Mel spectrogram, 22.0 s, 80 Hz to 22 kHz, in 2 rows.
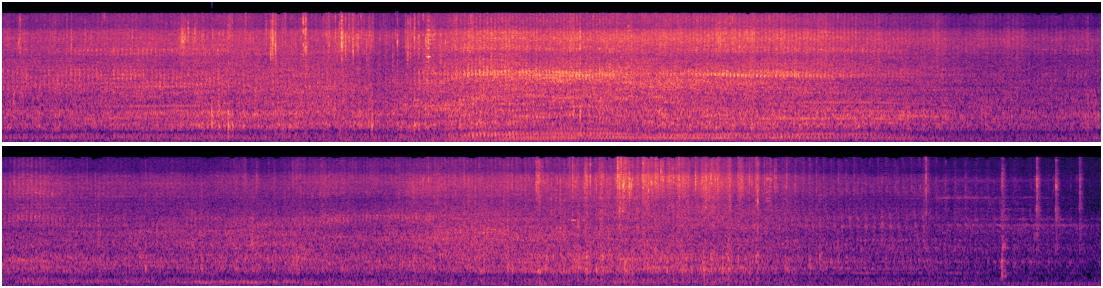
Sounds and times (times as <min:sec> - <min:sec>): Car: 0:00.0 - 0:21.9.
